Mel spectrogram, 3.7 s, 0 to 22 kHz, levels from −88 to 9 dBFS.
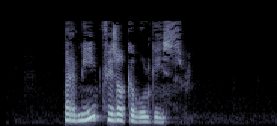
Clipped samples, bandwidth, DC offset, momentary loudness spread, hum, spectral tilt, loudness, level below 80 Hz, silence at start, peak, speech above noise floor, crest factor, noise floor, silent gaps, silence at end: under 0.1%; 11.5 kHz; under 0.1%; 10 LU; none; -5.5 dB/octave; -21 LUFS; -70 dBFS; 0.85 s; -4 dBFS; 52 dB; 20 dB; -72 dBFS; none; 1.3 s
